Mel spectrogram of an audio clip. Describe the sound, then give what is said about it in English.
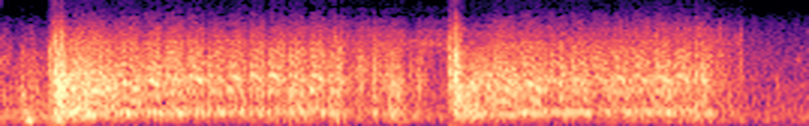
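A car engine, its hood raised, is started twice by someone reaching over the driver's door for the ignition, each attempt opening with a sharp crack followed by a loud, rough, sputtering churn that holds steady before trailing off. No one speaks. “Mancini climbs over the driver's door and reaches for the ignition.”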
